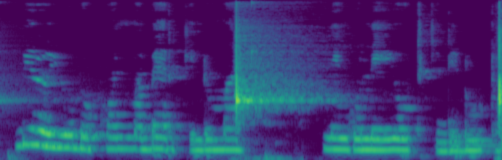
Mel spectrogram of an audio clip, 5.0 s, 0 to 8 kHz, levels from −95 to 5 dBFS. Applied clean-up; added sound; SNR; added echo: classical method WPE with log-MMSE.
